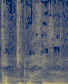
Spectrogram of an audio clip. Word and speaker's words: Dropkick Murphys: Ça me fait penser au groupe Dropkick Murphys. Enfin, je sais pas si je le prononce bien, mais c'est. – Voilà, c'est exactement ça. C'est ça.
